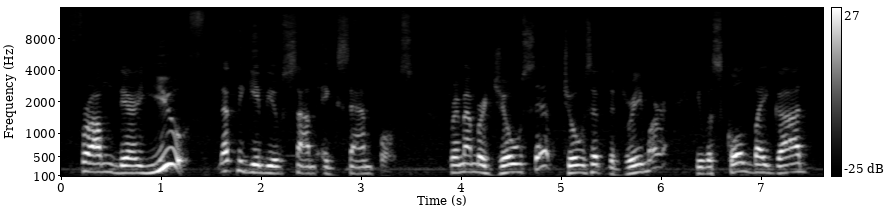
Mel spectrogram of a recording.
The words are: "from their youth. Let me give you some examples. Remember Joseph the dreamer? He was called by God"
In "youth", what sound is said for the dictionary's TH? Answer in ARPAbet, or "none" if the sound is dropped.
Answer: TH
